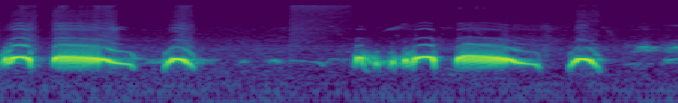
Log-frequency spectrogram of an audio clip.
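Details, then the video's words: Spotted dove (cu gáy) kích bổi song, thúc gù style, played to make doves coo at once. Two repeated low phrases about three seconds apart, each with hooked notes, a long sliding coo and an arched final note. "Tiếng chim cu gáy Thúc đấu gáy kích bổi cực nhạy, Chim cu gáy kích bổi mở lên gáy liền"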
